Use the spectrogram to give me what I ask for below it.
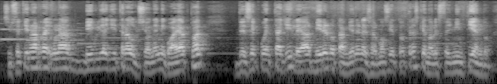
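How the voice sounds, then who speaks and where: A man's voice: fairly low pitch, brisk, a little mellow. A man preaching a sermon, emphatic and repeating phrases for stress. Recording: roomy, distant mic, faint music.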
